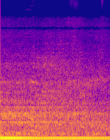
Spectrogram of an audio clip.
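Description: A single low bass note from the backing music, held steady and slowly fading.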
